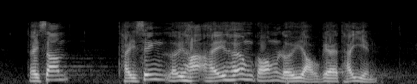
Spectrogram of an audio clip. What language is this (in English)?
Cantonese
